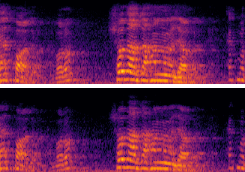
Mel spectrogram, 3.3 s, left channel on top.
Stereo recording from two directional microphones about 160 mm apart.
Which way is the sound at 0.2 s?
20° left (ahead or behind).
